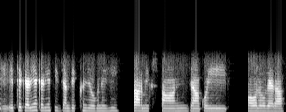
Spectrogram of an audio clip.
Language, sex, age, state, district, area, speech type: Punjabi, female, 60+, Punjab, Barnala, rural, conversation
